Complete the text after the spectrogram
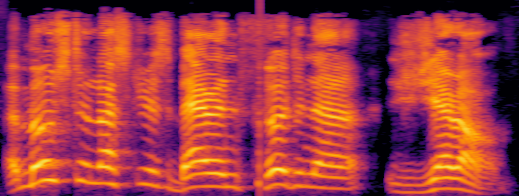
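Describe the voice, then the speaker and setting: A man playing a pompous, vain Regency gentleman actor, speaking in florid, courtly phrases in a radio play. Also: sits high, sing-song, slow pace, exaggerated voice. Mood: grandiose. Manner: florid, formal, grandiloquent.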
